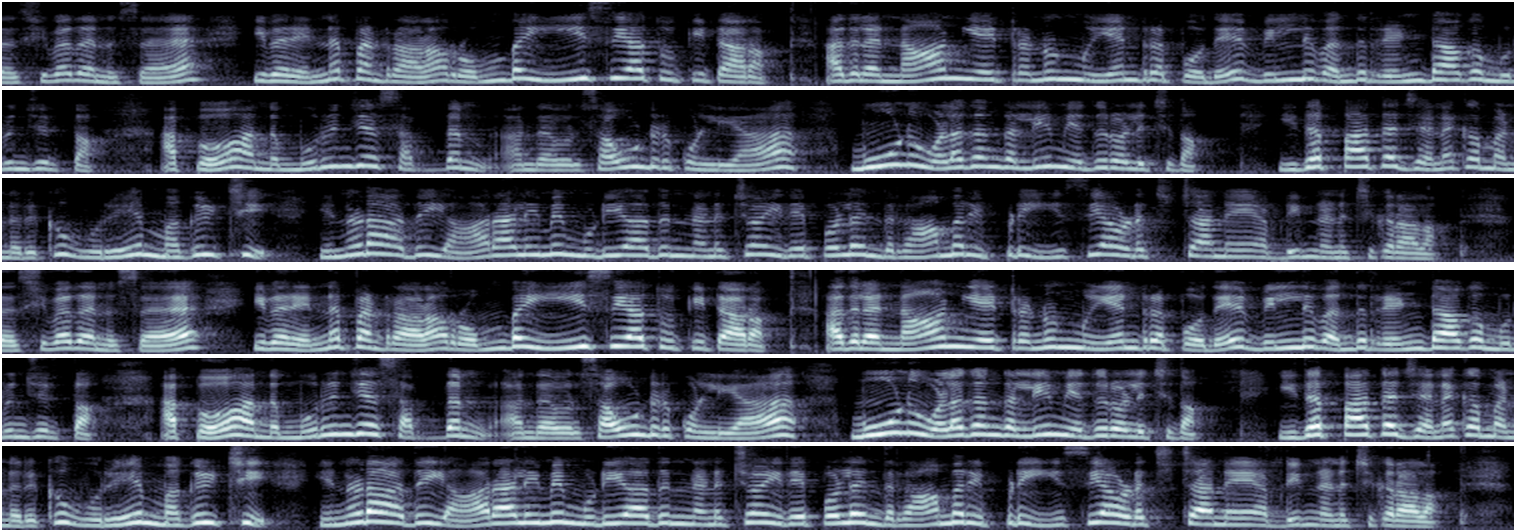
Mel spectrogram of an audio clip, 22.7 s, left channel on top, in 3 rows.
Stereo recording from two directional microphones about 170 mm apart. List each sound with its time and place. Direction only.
0.0 s a woman's voice: 20° right (ahead or behind)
